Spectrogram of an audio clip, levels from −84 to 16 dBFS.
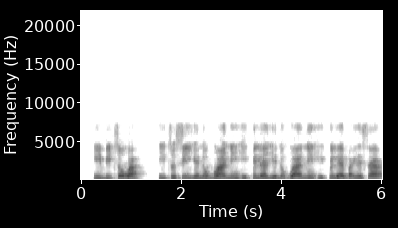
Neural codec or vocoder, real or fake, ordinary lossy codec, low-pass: codec, 16 kHz, 2 kbps, FreqCodec, larger model; fake; none; 7.2 kHz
